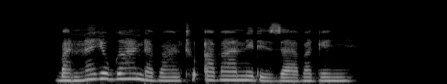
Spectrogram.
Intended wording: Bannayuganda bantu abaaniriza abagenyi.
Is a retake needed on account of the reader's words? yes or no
no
